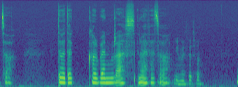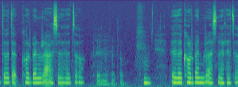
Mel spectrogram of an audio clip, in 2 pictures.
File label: "corbenfras", Welsh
